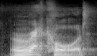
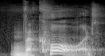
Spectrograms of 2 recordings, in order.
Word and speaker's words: record: player you see and the way that we say it is record record do you see how the stress is on the re re record record exactly and then our verb form for this word is record record to record you see the stress is on that chord part of the word so record so if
